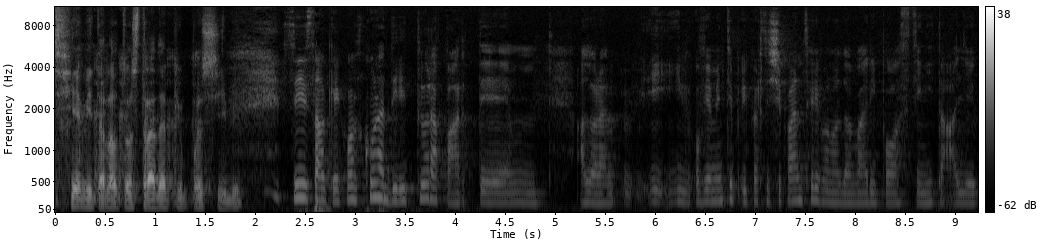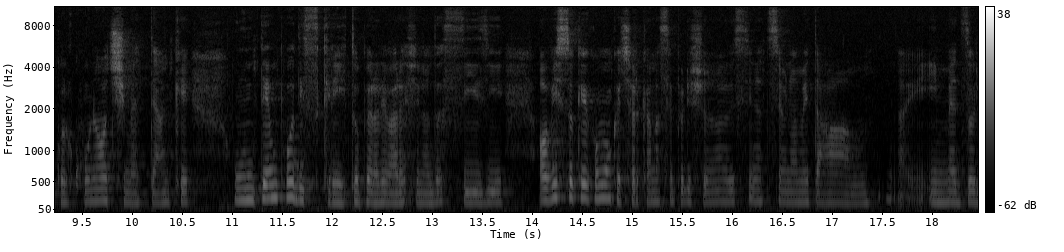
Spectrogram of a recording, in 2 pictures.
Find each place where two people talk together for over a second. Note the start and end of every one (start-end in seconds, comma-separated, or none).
none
